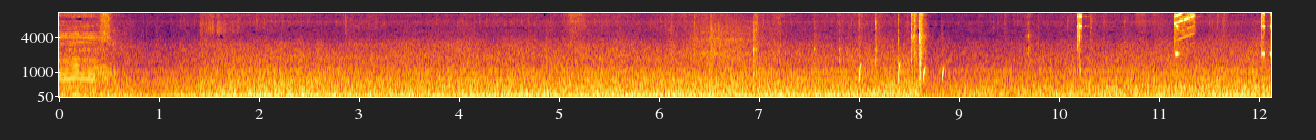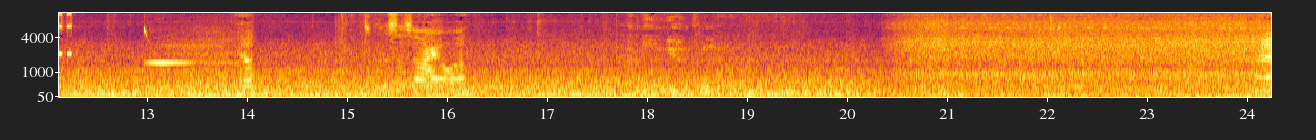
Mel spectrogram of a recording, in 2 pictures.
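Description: Road noise inside a moving truck's cab: a steady, loud low rumble of tyres and engine at highway speed. About 20 seconds in it changes to a brighter, hissier noise.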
